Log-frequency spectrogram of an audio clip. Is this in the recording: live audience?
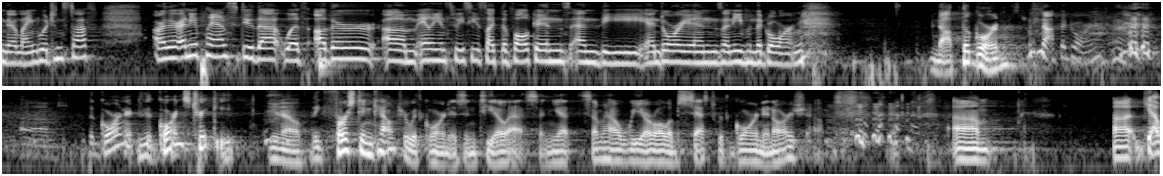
yes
